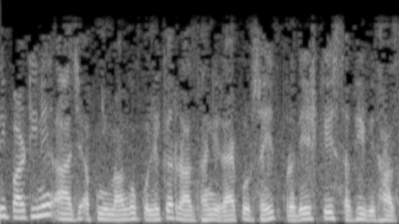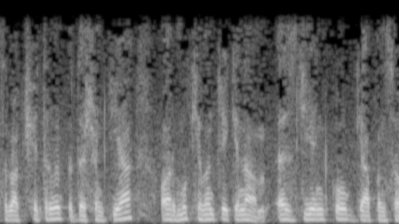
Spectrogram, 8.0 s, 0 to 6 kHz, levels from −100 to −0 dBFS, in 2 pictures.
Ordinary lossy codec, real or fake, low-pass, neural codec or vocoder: none; real; 5.4 kHz; none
